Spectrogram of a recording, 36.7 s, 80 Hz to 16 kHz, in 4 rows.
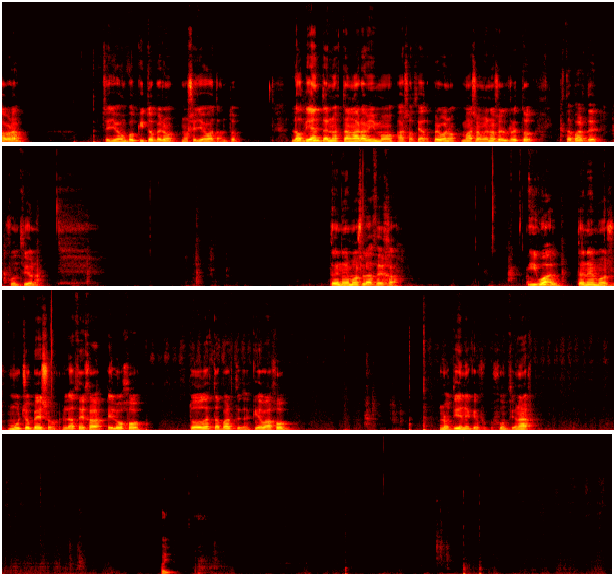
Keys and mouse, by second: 1.7 click, 2.6-11.7 middle drag, 9.3 alt+r, 11.7 right click, 11.8-12.2 middle drag, 12.2 Tab, 12.7-14.5 shift+middle drag, 14.5 right click, 14.9-16.7 middle drag, 15.4 g, 16.7 right click, 16.8-17.3 ctrl+middle drag, 17.3 right click, 17.8 Tab, 19.4-20.8 ctrl+middle drag, 20.8-24.0 drag, 24.0 shift+middle click, 24.5 f, 25.0-30.8 drag, 28.8 f, 30.8 right click, 31.0 g, 32.2 right click, 33.0-34.8 drag, 34.4 f, 35.0-36.7 drag.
